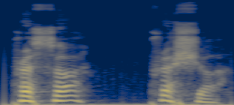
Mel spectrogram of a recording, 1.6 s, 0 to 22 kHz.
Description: presserpressure.mp3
